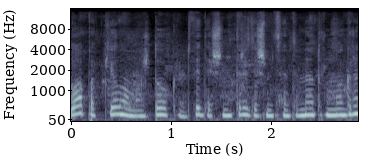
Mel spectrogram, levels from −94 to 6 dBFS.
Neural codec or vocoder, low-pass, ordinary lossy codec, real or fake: none; 14.4 kHz; AAC, 48 kbps; real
